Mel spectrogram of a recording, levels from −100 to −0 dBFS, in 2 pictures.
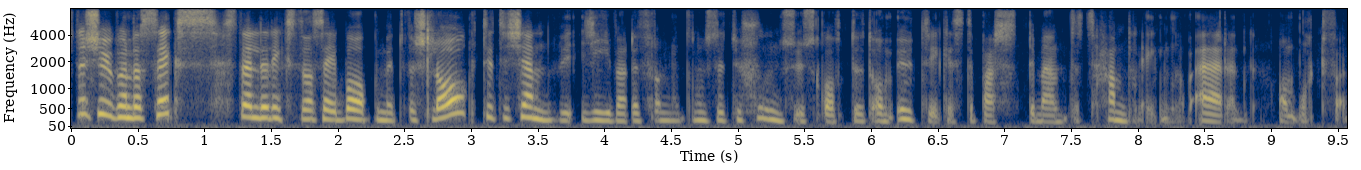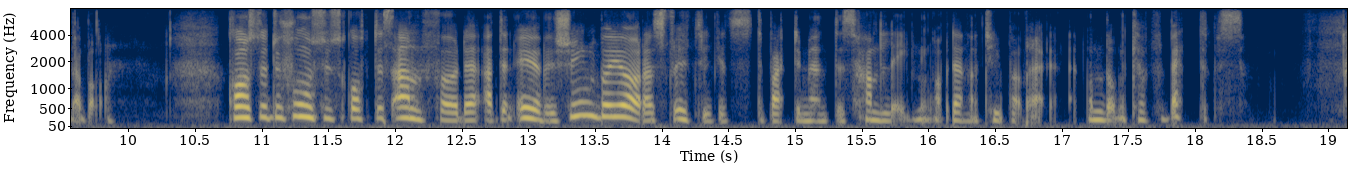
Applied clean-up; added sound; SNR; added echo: neural diffusion model UNIVERSE++.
